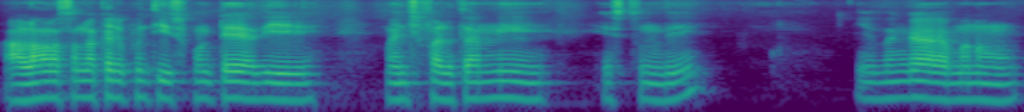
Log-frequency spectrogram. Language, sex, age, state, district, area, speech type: Telugu, male, 18-30, Andhra Pradesh, Eluru, rural, spontaneous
